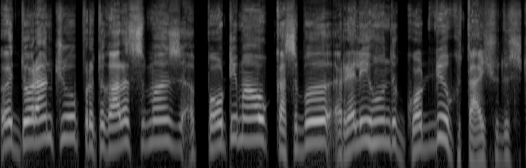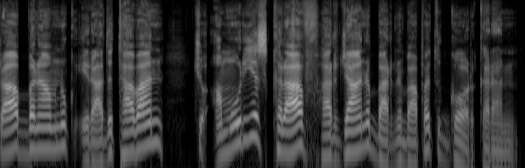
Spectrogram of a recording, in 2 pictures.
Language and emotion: Kashmiri, neutral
